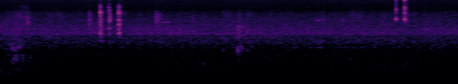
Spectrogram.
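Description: Near silence broken by a few faint laptop keyboard clicks: a quick group of three about a second in, then single clicks later, as a size value is typed in.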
